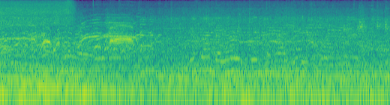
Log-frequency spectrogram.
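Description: A crowd chatters and calls out nearby outdoors.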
